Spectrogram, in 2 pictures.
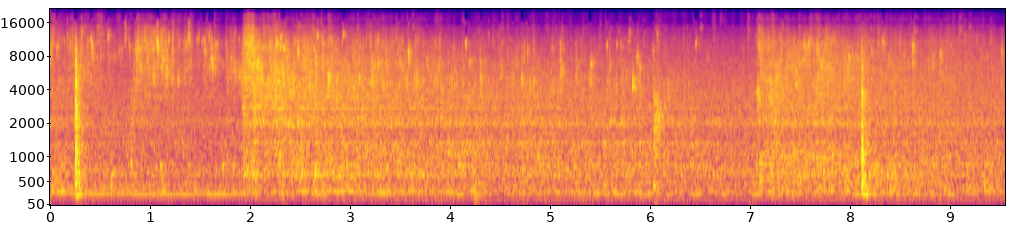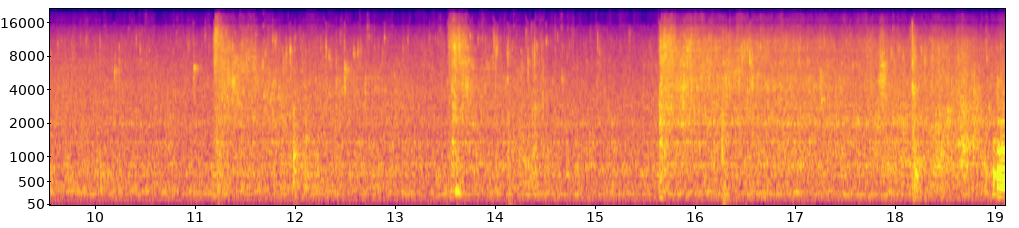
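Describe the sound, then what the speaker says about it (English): Plantains sizzle steadily in hot oil in a home kitchen deep fryer, a continuous hiss and crackle with brief surges as pieces go in, close and without talk. "Now we're going to fry the fried plantains. I'm going to drop them in."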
